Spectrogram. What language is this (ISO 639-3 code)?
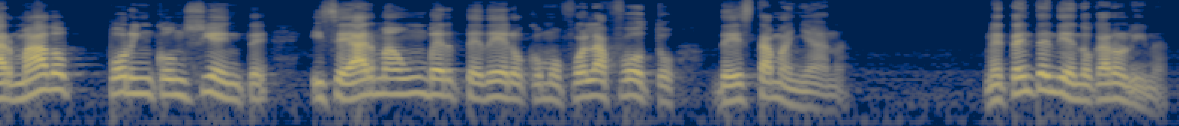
spa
